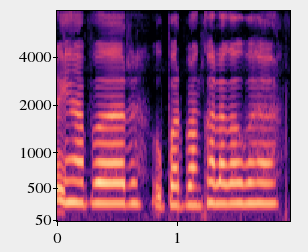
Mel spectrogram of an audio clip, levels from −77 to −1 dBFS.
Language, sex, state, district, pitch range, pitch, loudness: Hindi, female, Jharkhand, Palamu, 280-285 Hz, 285 Hz, -13 LUFS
